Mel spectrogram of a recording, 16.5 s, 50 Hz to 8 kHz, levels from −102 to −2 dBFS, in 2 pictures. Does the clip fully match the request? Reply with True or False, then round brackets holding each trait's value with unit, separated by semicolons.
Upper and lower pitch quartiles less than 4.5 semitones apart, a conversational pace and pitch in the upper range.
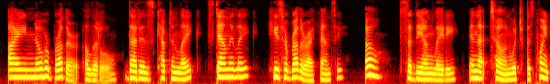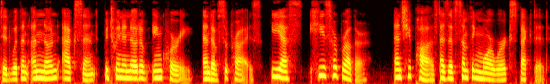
False (4.9 semitones; 195 wpm; 195 Hz)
